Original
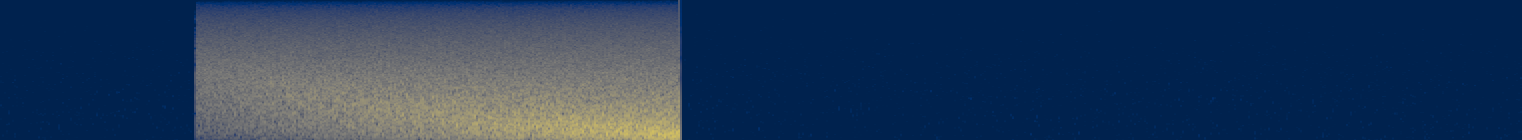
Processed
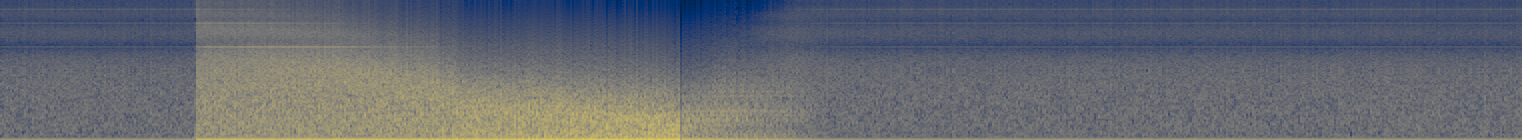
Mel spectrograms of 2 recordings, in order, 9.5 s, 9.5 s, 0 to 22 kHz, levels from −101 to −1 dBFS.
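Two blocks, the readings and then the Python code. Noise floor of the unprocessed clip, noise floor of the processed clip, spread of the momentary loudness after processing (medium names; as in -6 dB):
-83 dBFS, -40 dBFS, 20 LU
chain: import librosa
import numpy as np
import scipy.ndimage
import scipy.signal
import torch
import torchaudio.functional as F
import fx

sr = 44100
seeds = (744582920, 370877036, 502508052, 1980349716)

p1 = np.repeat(x[::8], 8)[:len(x)]
p2 = (np.mod(10.0 ** (10.0 / 20.0) * p1 + 1.0, 2.0) - 1.0) / 10.0 ** (10.0 / 20.0)
p3 = p1 + F.gain(torch.from_numpy(p2), -7.5).numpy()
p4 = scipy.signal.sosfilt(scipy.signal.butter(2, 53.0, 'highpass', fs=sr, output='sos'), p3)
p5 = p4 + fx.echo_tape(p4, sr, ms=62, feedback_pct=75, wet_db=-22.5, lp_hz=4300.0, drive_db=4.0, wow_cents=13, dry=0)
p6 = fx.env_lowpass_down(p5, sr, base_hz=930.0, full_db=-22.0)
p7 = fx.dynamic_eq(p6, sr, hz=760.0, q=3.5, threshold_db=-43.0, ratio=4.0, max_db=-6)
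p8 = np.abs(p7)
y = fx.env_flatten(p8, sr, amount_pct=70)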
